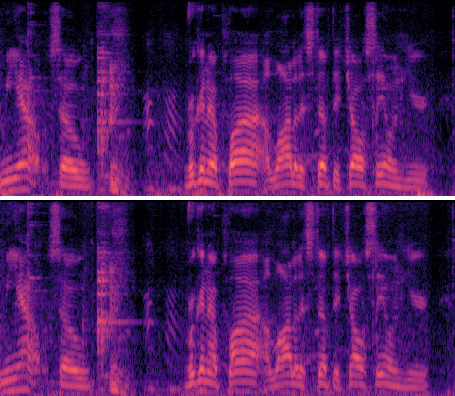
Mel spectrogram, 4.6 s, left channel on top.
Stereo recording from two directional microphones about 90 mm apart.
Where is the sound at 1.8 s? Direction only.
50° right (ahead or behind).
